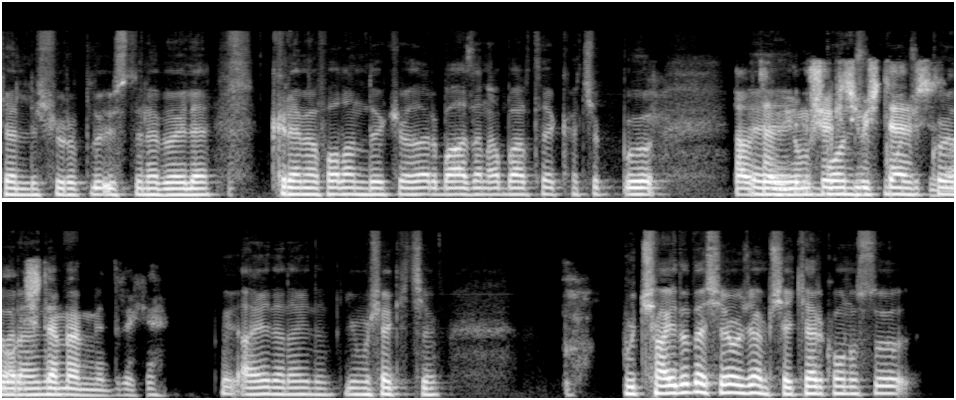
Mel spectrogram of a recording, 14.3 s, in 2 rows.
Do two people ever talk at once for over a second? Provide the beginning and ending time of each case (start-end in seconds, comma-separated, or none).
5.6-7.6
